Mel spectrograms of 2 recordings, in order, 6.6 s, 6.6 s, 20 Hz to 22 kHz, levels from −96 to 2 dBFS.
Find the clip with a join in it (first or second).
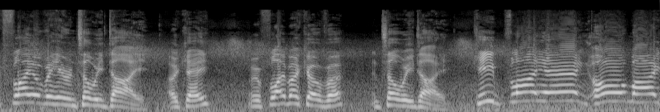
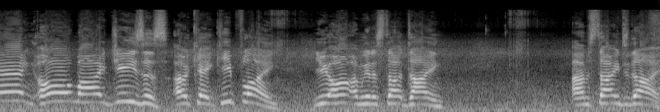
first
